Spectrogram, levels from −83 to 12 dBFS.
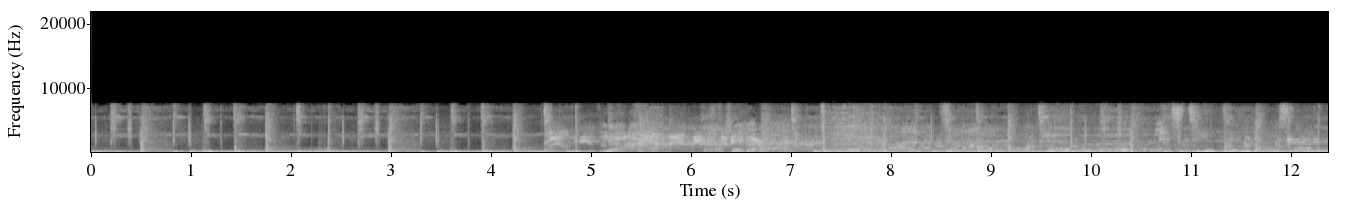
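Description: Gain pumping runs through the whole clip, with the gain swinging by something like 10 dB. Loud and quiet stretches land unnaturally close in level, so the sound comes across squashed. The likely cause is microphone gain set far too high, with a fast limiter or compressor clamping down on every peak. The call's mic processing trims the deepest bass, and nothing comes through above 8 kHz.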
